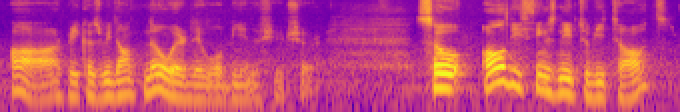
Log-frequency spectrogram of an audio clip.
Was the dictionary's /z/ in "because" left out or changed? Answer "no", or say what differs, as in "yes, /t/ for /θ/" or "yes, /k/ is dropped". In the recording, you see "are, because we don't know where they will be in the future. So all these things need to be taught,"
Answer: no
